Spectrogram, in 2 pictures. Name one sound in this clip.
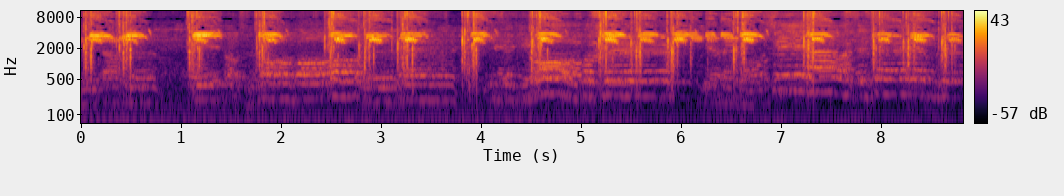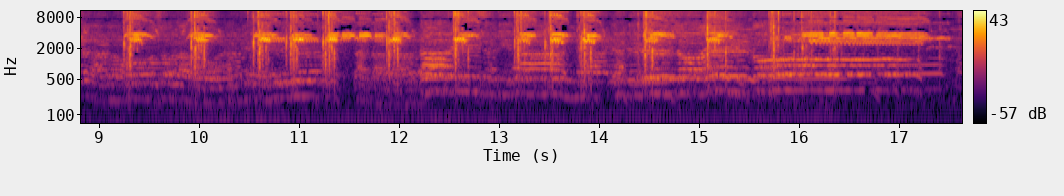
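A crowd of fans sings a chant together outdoors.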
